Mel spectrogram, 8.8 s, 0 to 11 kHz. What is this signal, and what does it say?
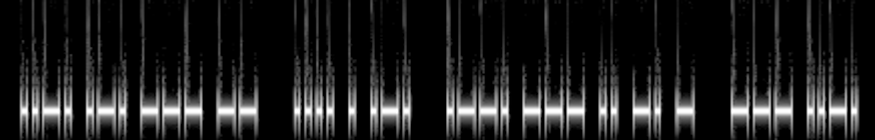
Morse code, heard as a keyed tone, about 22 wpm, 700 Hz. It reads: FROM HER POINT OF
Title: Sentences from Top 1000 Words - Review Part 6 - 22wpm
